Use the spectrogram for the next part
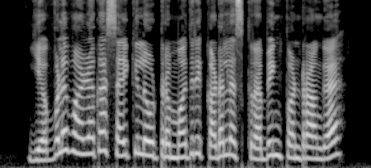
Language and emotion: Tamil, surprised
